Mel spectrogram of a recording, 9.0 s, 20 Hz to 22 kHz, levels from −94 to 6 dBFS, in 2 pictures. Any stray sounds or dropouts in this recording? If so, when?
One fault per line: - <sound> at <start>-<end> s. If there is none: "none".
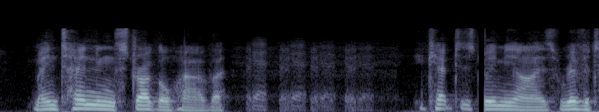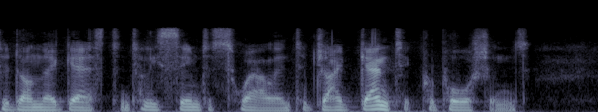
- laugh at 1.8-2.8 s
- dropout at 3.6-3.6 s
